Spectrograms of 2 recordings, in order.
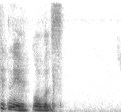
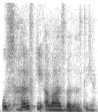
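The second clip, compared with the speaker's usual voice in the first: ordinary talk, nothing marked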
